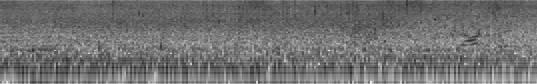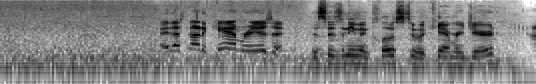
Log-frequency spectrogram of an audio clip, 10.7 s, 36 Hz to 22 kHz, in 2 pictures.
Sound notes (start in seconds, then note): 3.2 water trickling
